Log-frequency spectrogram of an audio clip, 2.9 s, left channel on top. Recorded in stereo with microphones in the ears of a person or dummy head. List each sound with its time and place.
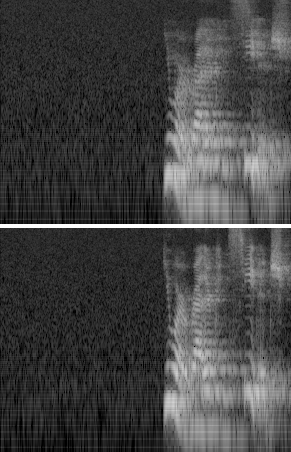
1.6 s a woman speaking: 80° right, 2.5 m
